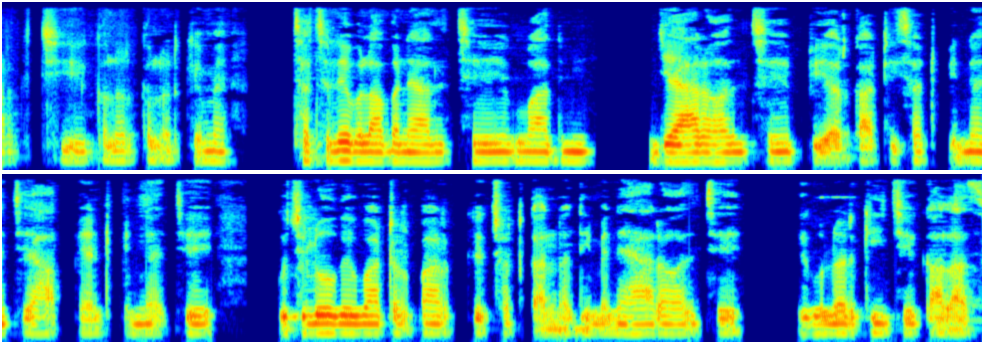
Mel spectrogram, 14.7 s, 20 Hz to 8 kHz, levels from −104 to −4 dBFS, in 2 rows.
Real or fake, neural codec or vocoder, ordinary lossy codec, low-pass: real; none; MP3, 64 kbps; 7.2 kHz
